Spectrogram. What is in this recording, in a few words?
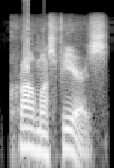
"chromospheres", American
